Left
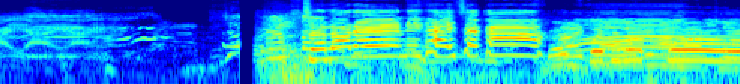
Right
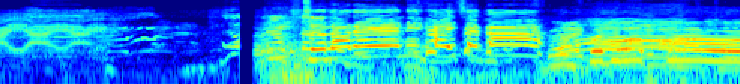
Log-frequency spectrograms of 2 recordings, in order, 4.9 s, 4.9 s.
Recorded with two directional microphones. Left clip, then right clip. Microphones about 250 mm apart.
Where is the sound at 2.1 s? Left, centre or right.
Centre.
